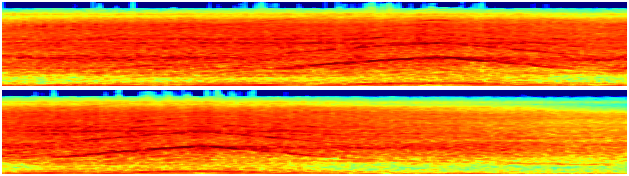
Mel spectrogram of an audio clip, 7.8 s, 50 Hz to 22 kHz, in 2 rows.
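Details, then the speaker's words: 2024 Chevy Silverado High Country Duramax diesel, revved: whine rising and falling with each rev over the diesel rumble, from two bent turbo compressor blades seen by camera; turbo to be replaced. "so you can hear that little bit of like a whining noise, and that's actually the turbo blades. I think there's two of them that are bent."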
